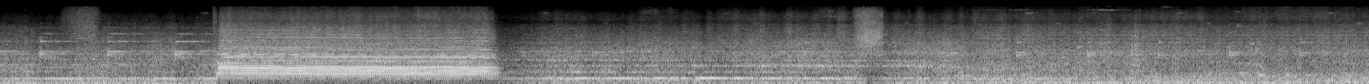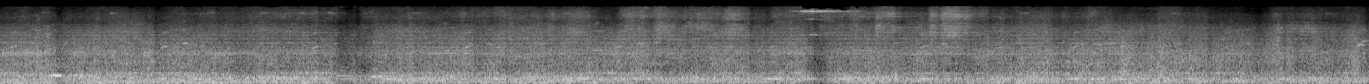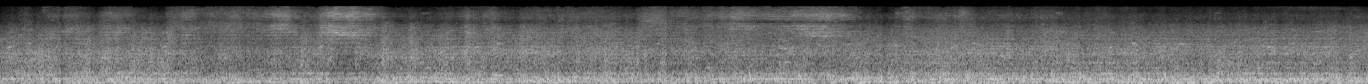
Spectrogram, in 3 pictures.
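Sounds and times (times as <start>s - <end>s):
locomotive rumble: 0.0s - 41.0s
locomotive horn: 2.1s - 9.8s.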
